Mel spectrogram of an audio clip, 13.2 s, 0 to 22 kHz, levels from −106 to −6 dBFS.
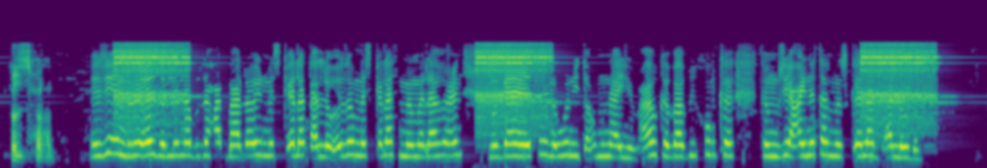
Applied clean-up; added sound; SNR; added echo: classical method spectral subtraction.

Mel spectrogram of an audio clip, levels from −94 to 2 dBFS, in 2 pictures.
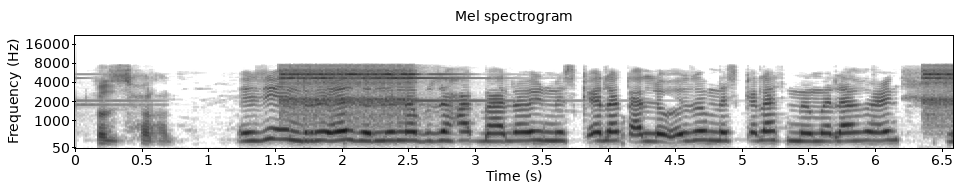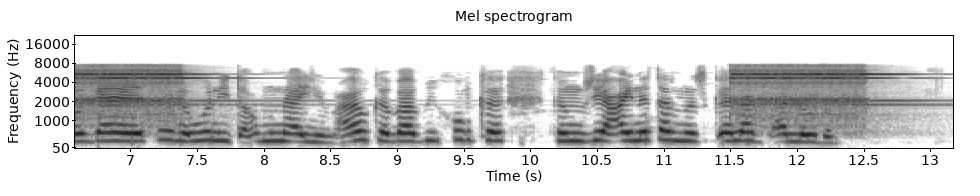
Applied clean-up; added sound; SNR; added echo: none; Telephone; 3 dB; none.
